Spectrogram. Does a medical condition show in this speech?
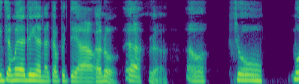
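Yes: cerebral palsy.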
